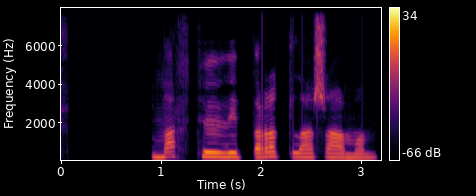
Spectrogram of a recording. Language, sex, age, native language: Icelandic, male, 9, Icelandic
